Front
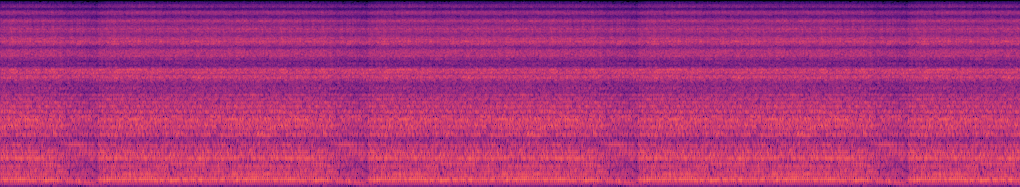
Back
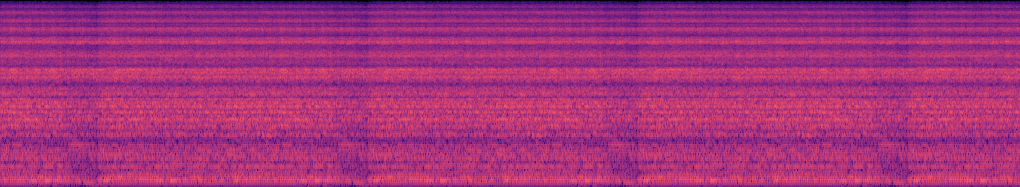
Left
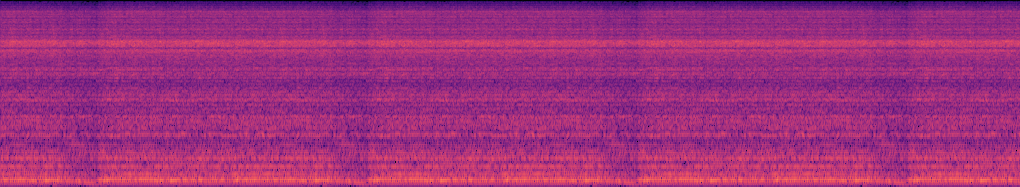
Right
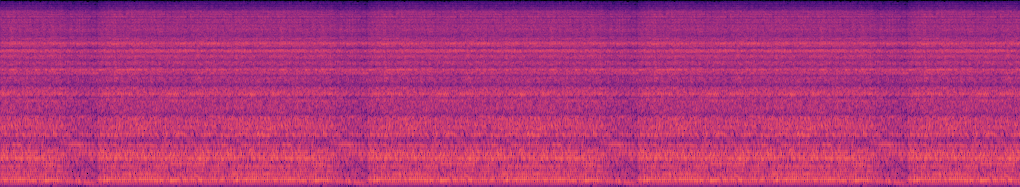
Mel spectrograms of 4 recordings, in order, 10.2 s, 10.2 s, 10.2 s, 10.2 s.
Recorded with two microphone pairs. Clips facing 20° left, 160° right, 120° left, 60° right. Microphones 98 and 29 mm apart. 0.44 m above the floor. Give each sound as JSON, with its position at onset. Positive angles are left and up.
{"t": 0.0, "sound": "an engine running", "azimuth_deg": -30, "distance_m": 0.9}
